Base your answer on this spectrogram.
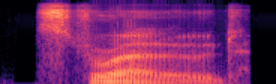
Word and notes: strode: British English

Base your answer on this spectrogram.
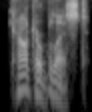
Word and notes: counterblast: American English

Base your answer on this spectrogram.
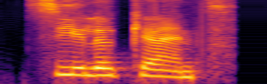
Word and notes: coelacanth: Indian

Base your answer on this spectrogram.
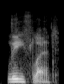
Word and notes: leaflet: American English

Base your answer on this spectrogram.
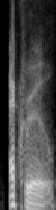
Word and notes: ecru: American English

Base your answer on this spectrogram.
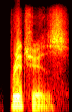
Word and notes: breeches: American English

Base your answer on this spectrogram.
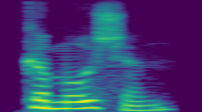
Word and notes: commotion: Indian

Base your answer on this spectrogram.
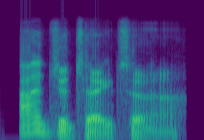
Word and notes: agitator: British English

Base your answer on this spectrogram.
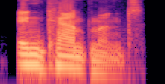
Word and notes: Encampment: British English

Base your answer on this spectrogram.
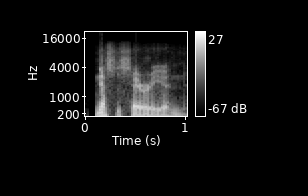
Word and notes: necessarian: American English

